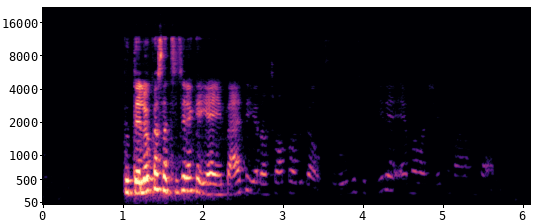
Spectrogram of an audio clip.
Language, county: Lithuanian, Klaipėda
